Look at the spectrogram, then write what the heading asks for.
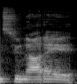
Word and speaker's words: Tsunade: people hit the T in Tsunade So hard.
